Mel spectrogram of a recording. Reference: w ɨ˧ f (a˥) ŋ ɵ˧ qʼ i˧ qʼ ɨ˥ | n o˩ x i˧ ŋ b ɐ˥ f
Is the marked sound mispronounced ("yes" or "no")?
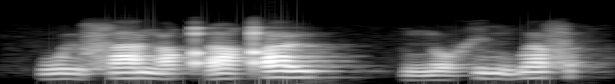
no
